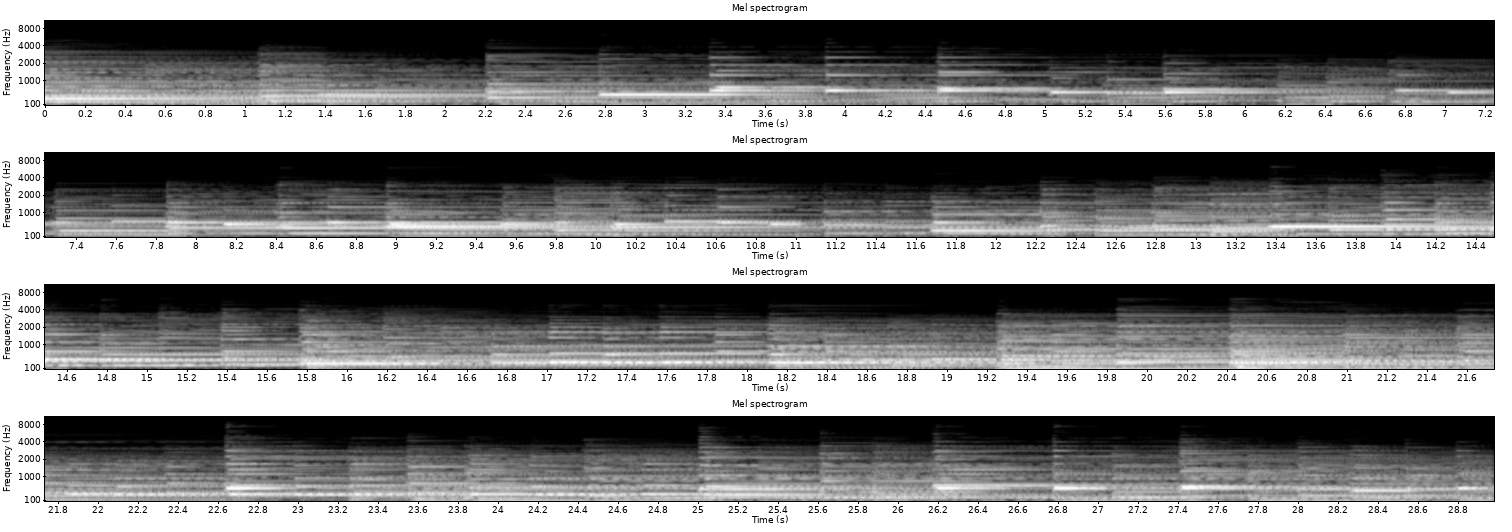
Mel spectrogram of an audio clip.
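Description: Background piano music, a flowing line of notes, with deeper bass notes joining about two-thirds of the way through.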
